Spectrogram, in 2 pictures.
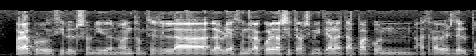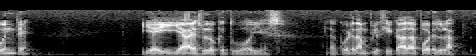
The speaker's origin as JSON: {"language": "Spanish", "region": "Catalonia", "country": "Spain", "tie": "born or raised there", "said": "Mi pueblo está en la provincia de Lleida."}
